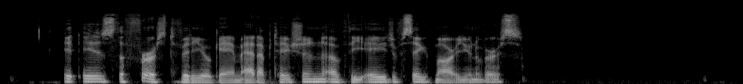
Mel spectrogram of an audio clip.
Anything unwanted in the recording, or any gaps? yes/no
no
